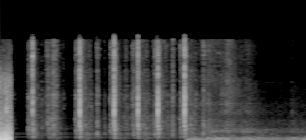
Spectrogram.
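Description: Typewriter keystroke sound effect: a quick run of about eight sharp clacks over about a second and a half, in dead silence, followed by faint room tone.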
